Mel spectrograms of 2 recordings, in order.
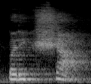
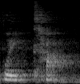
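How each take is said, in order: First: The middle consonant is a 'ksh' cluster. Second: The middle consonant is a plain 'kh' sound. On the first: This is the Hindi pronunciation. "they pronounce it as pariksha" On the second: This is the Bangla pronunciation. "in Bangla... We say porikha"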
